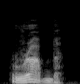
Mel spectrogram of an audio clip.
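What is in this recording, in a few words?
"rub", British English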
